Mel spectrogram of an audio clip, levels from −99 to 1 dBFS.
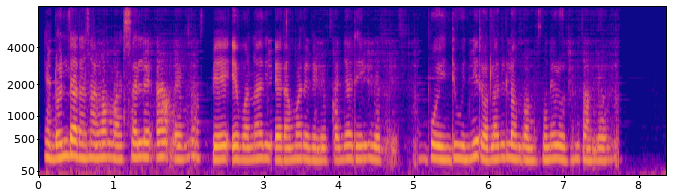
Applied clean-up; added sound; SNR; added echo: neural mask model DeepFilterNet 3.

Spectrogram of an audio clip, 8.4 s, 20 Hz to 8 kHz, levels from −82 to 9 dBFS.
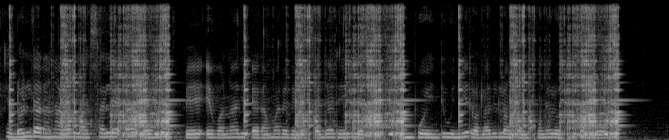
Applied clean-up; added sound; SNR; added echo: none; Dishes, pots, and pans / Glass; -2 dB; reverberation time 0.5 s.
